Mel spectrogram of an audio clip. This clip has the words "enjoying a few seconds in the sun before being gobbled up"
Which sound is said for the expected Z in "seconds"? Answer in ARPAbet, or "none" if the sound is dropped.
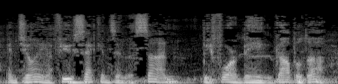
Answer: Z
